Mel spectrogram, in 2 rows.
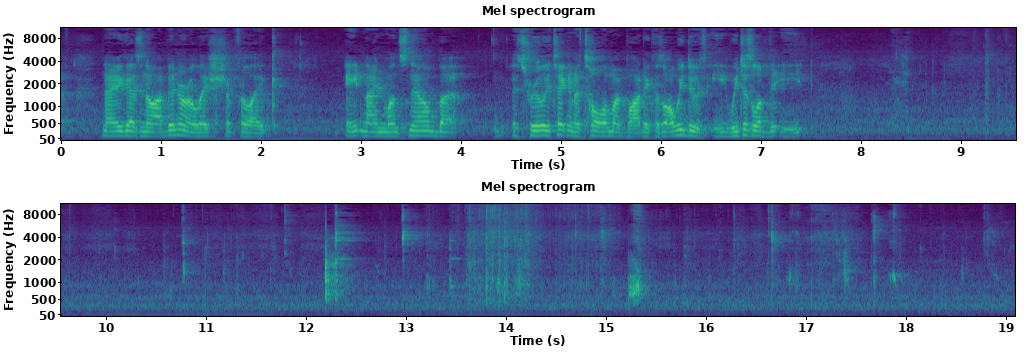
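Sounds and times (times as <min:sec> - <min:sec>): crusty bread being bitten: 0:12.9 - 0:19.0.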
